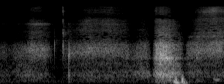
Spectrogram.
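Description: A man breathing audibly in and out several times, each breath a short swell. The loudest, about one and a half seconds in, is an exhale with a little voice in it.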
